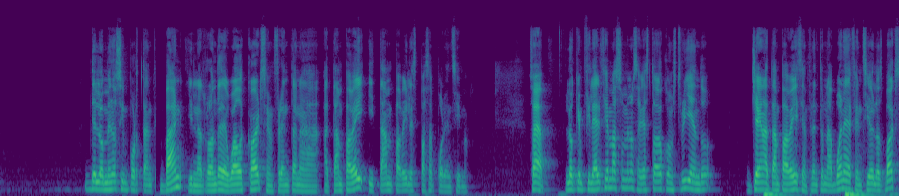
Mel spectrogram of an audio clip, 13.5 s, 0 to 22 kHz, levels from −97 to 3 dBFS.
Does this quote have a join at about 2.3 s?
yes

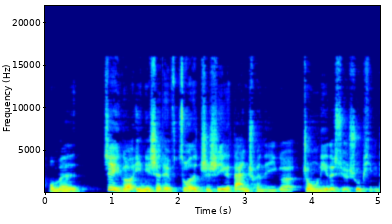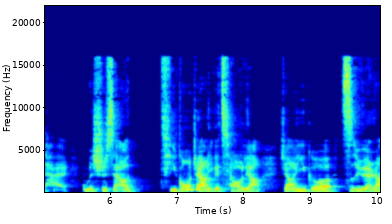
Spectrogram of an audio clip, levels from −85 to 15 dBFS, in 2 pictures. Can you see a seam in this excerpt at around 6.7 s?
no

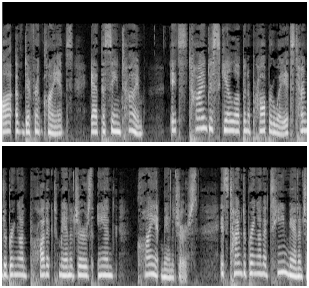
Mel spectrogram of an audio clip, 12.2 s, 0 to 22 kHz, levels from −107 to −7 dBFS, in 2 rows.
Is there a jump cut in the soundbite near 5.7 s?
no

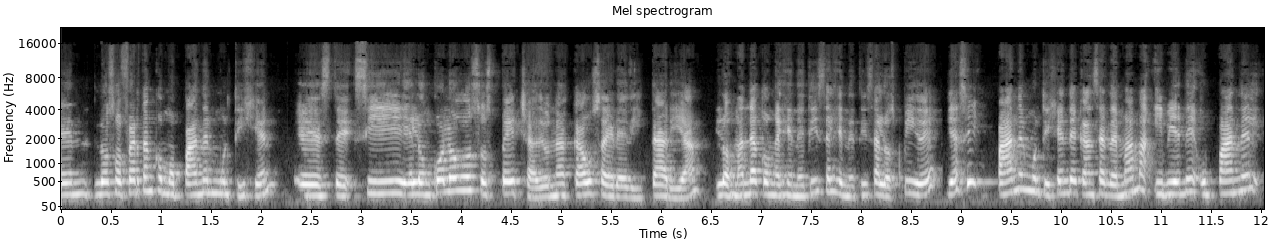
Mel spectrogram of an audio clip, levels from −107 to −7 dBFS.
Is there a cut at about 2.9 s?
no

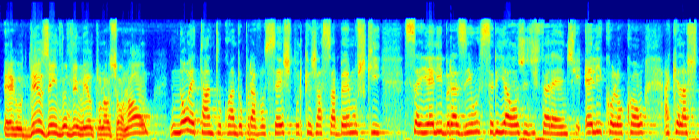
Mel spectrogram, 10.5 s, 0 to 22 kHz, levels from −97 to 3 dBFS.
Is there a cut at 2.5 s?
yes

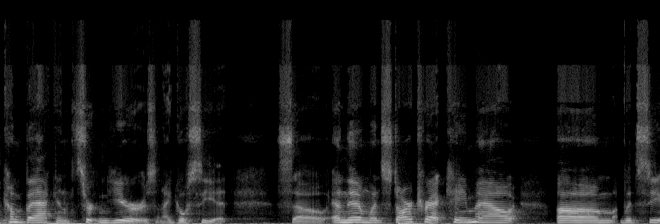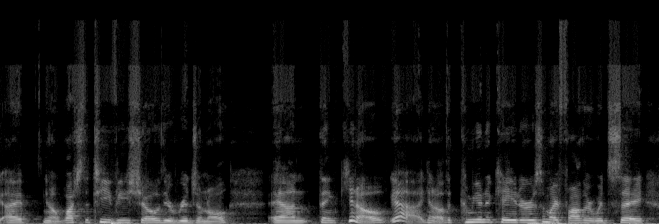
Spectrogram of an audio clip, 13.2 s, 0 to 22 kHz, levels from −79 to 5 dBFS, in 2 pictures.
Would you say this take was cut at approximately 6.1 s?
yes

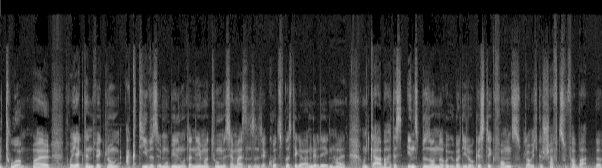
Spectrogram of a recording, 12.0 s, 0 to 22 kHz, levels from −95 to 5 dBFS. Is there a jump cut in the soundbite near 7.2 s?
yes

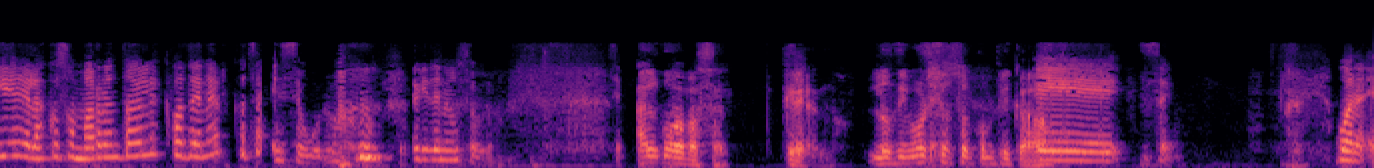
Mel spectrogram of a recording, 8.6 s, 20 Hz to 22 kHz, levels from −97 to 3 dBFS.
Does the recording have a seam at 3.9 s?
yes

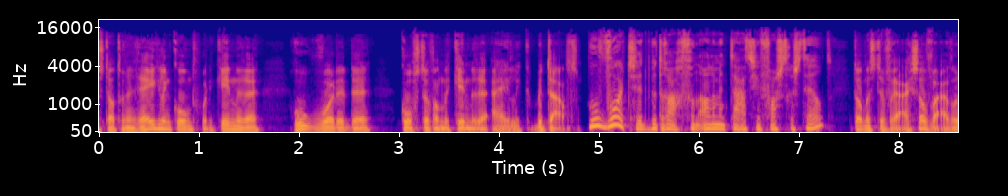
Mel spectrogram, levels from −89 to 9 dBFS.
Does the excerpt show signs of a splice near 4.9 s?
no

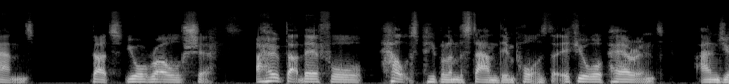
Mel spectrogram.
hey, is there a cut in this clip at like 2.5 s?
no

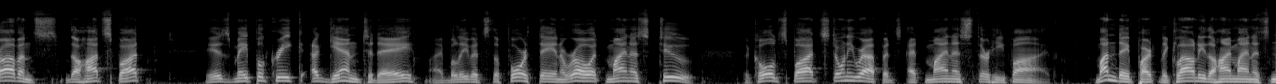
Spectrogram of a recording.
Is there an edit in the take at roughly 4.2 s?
no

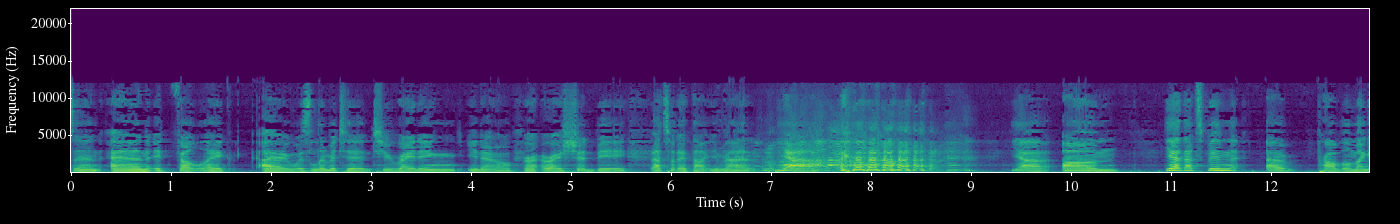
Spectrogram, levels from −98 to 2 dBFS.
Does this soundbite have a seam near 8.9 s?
yes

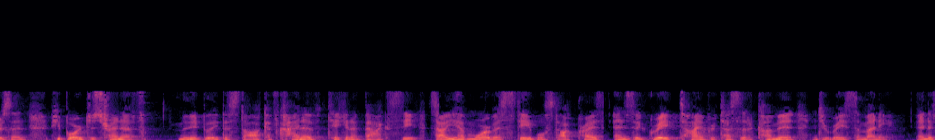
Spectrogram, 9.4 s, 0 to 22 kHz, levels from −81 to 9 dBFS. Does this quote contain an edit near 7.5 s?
no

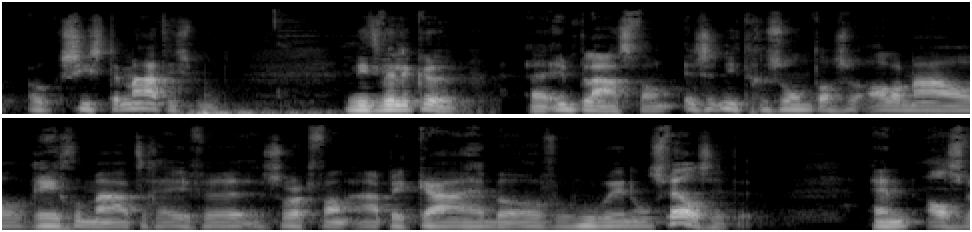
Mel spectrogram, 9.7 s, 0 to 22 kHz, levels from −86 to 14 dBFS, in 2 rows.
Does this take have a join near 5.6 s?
no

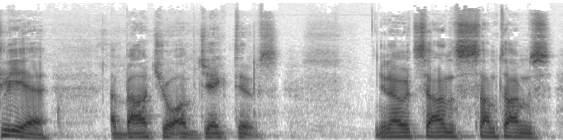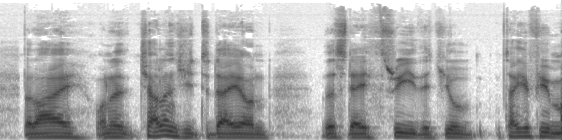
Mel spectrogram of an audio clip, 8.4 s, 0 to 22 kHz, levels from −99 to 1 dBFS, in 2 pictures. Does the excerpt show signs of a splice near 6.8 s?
yes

